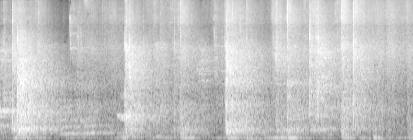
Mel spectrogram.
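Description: Plastic stretch wrap being peeled and ripped off a wooden wardrobe, in several separate rips with short pauses between.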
